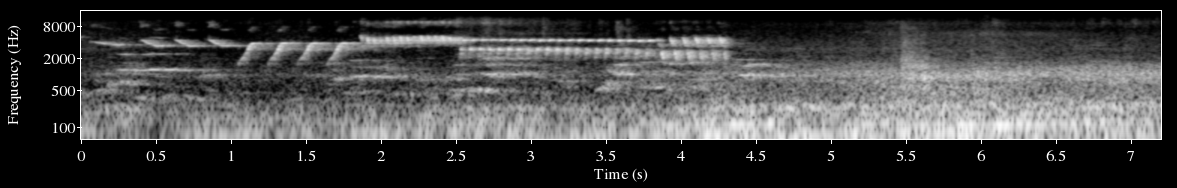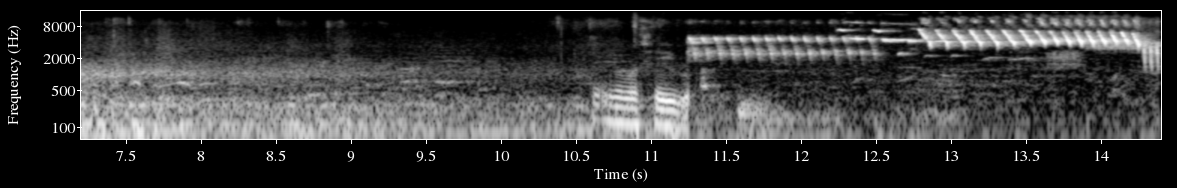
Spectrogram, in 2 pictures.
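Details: Pet domestic canary singing in early morning at home in Islamabad, Pakistan. Rapid rattling trills and high repeated notes open the clip, then a noisy middle stretch, then loud, dense trilled phrases at the end.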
